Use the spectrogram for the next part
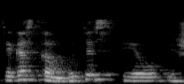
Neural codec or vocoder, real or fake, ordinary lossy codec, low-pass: vocoder, 44.1 kHz, 128 mel bands every 512 samples, BigVGAN v2; fake; MP3, 32 kbps; 10.8 kHz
